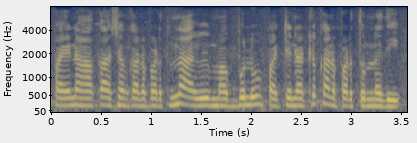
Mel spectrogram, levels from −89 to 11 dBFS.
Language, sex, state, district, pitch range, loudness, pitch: Telugu, female, Telangana, Mahabubabad, 195-215 Hz, -13 LUFS, 205 Hz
